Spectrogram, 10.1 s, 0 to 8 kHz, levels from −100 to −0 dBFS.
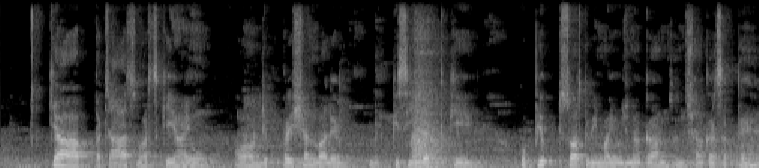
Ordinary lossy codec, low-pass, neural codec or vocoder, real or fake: none; none; none; real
